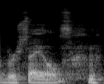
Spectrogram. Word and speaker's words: Versailles: so smooth Versailles and there's a town in Kentucky I believe and their town is spelled like this but they call it Versailles it's kind of funny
